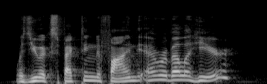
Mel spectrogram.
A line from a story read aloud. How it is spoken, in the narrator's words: laughed and spoke loud enough to be heard by all around him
